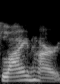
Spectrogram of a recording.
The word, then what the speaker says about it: Lienhard: Is it Lionheart or Lienhard? It is Lionheart. It is not pronounced the way it's spelled.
